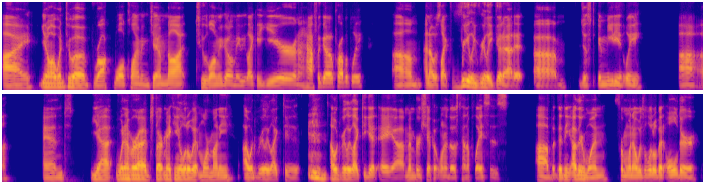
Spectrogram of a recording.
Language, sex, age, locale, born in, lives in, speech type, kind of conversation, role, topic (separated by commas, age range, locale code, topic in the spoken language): English, other, 20-24, en-US, United States, United States, conversation, unstructured, none, Which childhood hobby would you revisit, and how would you start?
